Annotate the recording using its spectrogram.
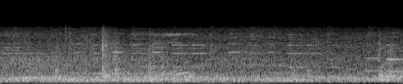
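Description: Steady noise of street traffic.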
